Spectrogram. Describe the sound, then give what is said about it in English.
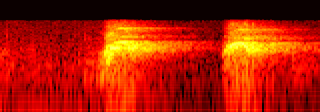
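Two loud, mid-pitched barks from a dog in a studio, each short and sharp with a quickly fading tail, spaced a little over half a second apart, with no talk over them. “As you can hear in the background, I have a dog, and he's in the studio with us.”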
